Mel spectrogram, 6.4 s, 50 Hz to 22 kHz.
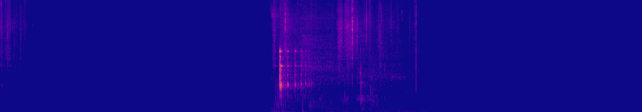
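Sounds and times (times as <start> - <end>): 
cigarette crushed out in a metal ashtray: 2.7 - 4.3.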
